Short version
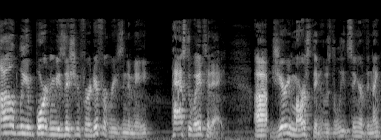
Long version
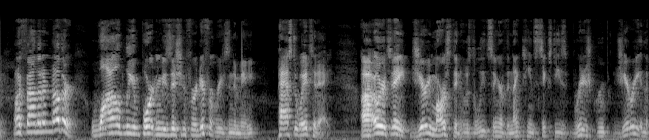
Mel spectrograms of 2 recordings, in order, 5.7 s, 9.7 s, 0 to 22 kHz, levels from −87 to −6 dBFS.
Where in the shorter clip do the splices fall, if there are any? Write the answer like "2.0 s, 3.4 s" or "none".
4.0 s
